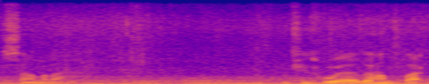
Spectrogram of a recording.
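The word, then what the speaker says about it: Samaná: I think they pronounce it Samana, which is where the humpback whales come to have their babies, according to my daughter.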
